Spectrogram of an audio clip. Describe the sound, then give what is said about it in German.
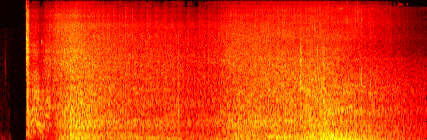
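A car engine starts abruptly after a moment of silence and the car drives off at once, heading for the motorway. The engine runs steadily, then swells louder in the second half before easing off slightly at the end. “Sie steigt ein und Max fährt sofort los.”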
